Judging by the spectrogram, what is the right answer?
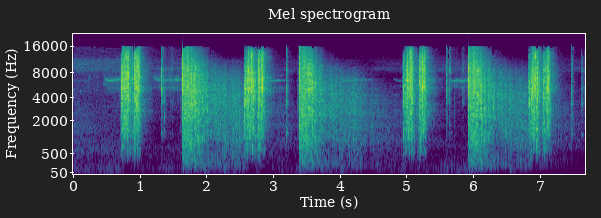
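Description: UTAS UTS-15 bullpup 12-gauge pump-action shotgun firing a string of about seven shots, roughly one a second, each with a short echoing tail.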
